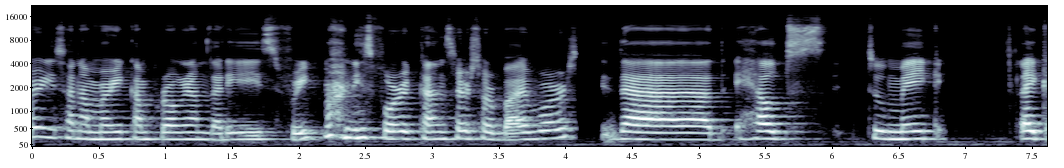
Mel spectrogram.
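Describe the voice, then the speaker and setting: A woman's voice: medium pitch, a bit bright. A woman from Costa Rica with a Costa Rican Spanish accent speaks earnestly and informally as a channel host, with non-native English phrasing. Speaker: YouTube channel host and interviewer. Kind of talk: informal personal talk to camera.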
